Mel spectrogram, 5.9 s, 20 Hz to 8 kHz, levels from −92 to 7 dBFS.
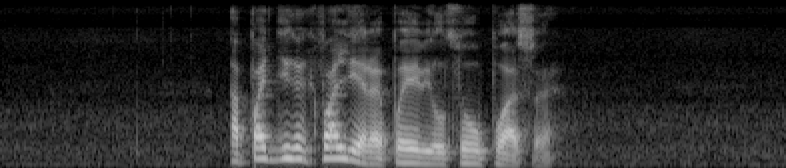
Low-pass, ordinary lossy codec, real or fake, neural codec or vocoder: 7.2 kHz; none; real; none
